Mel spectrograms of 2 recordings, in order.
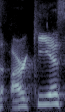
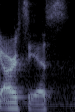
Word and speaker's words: Arceus: I'm pronouncing it the way it's supposed to be pronounced, which is Arceus, even though I think it should be Arceus.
